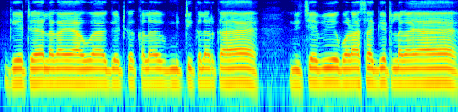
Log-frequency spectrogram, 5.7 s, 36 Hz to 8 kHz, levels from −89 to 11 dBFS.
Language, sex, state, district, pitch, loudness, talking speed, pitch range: Hindi, male, Jharkhand, Deoghar, 145 Hz, -16 LUFS, 190 wpm, 140-145 Hz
